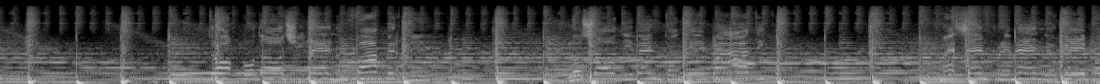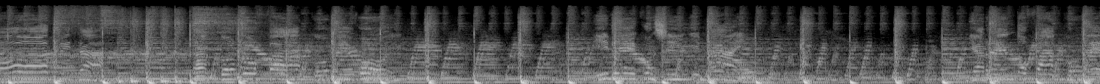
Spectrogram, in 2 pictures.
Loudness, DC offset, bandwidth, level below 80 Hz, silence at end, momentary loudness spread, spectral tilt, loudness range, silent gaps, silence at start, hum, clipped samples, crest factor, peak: -21 LUFS; under 0.1%; 17 kHz; -28 dBFS; 0 s; 5 LU; -4.5 dB/octave; 2 LU; none; 0 s; none; under 0.1%; 16 dB; -4 dBFS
